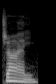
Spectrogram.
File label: "zhai4", chinois; Cours de Chinois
